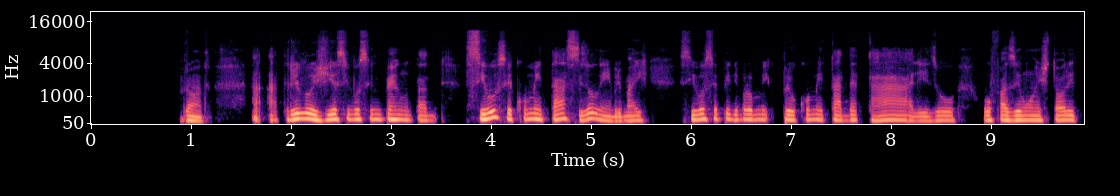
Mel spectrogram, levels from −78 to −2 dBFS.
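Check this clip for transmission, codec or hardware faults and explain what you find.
There are two transmission faults, both clustered around the middle of the speech.

At 4.87 to 4.89 s there's a skip ahead. Around 0.4 s of audio was thrown away, either lost in transit or dropped when the jitter buffer overflowed. Playback leaps straight past it with no filler, so the speech jumps abruptly and a chunk goes missing.

Right after, from 4.97 to 6.52 s, there's a jitter buffer speed-up. The buffer was still running long, so the receiver kept snipping out tiny pitch-period slices, roughly a tenth of a second in total. The speech plays about 7% faster at the same pitch and sounds a bit rushed.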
